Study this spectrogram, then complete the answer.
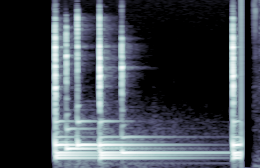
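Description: A short electronic phone ringing tone on speakerphone plays twice with sharp chiming onsets and a lingering hum between, clear and close, with no talking.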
